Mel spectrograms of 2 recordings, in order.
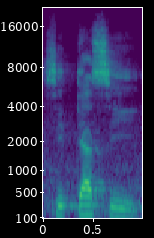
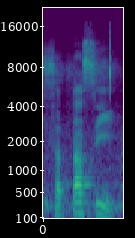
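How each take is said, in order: First: The first syllable has an 'i' vowel. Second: The first syllable has an 'a' vowel. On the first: The speaker calls it wrong. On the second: The speaker calls it right.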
